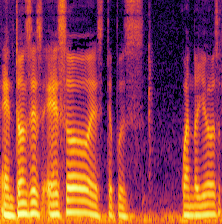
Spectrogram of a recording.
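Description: Noticeable background noise behind a man talking very slowly. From Mexico City. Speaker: community commission member. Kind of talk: interview. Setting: radio studio.

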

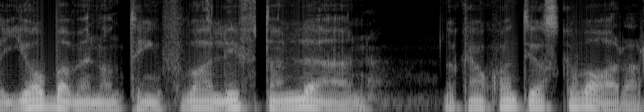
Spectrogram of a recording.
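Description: With a dark, mellow tone, a man speaks at a medium pitch and with fairly even intonation. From Sweden, Skåne (Kristianstad). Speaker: former criminal turned motivational coach. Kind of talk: interview testimony. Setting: studio. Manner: halting, many repetitions.

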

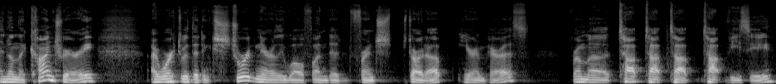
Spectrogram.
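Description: A man with an American accent speaks in a normal speaking voice, fairly low in pitch with ordinary variation, at a moderate pace. The recording is very clean with a silent background. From US South, Memphis. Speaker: brand strategy consultant. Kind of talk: interview.

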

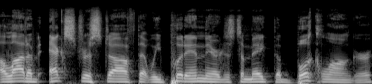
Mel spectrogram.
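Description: A man's normal speaking voice, medium in pitch, with an American accent at a moderate pace, on a very clean recording with a silent background. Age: 50s. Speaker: leadership coach. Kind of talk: interview.

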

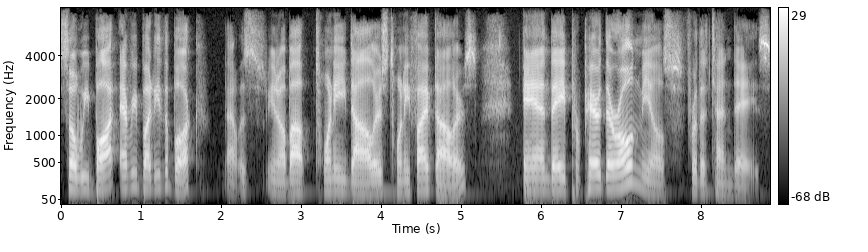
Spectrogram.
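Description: A man's fairly high-pitched, a normal speaking voice, fairly slow in pace with lively intonation. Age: 60s. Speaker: heart attack survivor. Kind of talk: interview.

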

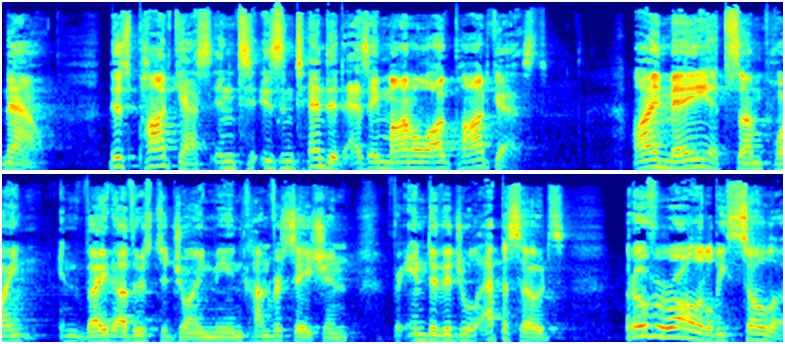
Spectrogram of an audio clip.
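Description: Speaking in an American accent, a man with an unremarkable speaking voice and a fairly high pitch uses lively intonation at a moderate pace. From US East Coast. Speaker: podcast host and media project founder. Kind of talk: solo monologue podcast, partly scripted.

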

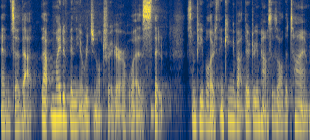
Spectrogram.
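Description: Speaking with an American accent, a woman talks at a fairly quick pace. Her pitch is fairly low, and there is vocal fry. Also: fairly even intonation. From US West Coast, San Francisco. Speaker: architect. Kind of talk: interview.

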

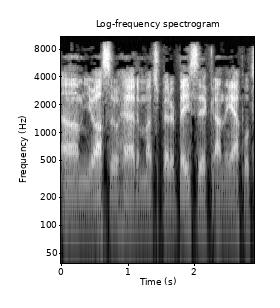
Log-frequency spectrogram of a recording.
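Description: A man with an American accent talks at a moderate pace over a quiet background. His pitch is fairly low and his tone bright and sharp. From Texas (Dallas). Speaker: retro computing blogger. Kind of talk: interview. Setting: remote call from Norway.

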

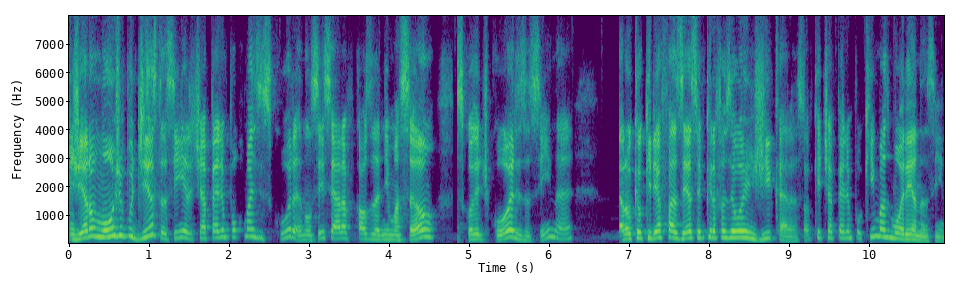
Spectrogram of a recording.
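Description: In a dry, close recording with no echo, a man with a high, bright, sharp voice speaks very fast in a raised, projected voice, with lively intonation and big swings in loudness. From southern Brazil, Rio Grande do Sul (Alvorada). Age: 30s. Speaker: history teacher. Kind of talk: casual chat. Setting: video call.

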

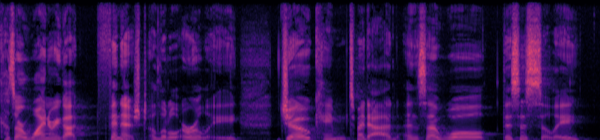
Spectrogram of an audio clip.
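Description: With an American accent and an unremarkable speaking voice, a woman talks at a fairly low pitch and moderate pace on a very clean recording with a silent background. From California. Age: 50s. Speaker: winemaker. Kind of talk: casual chat.

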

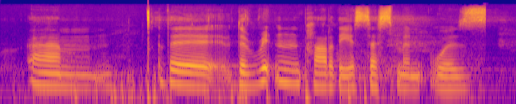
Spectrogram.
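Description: Over noticeable background noise, a woman speaks very slowly at a medium pitch. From England. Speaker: church planter. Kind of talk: casual interview.

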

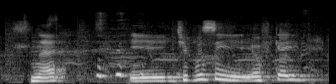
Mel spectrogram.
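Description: A man speaks with ordinary pitch variation. Audible room echo and noticeable background noise fill the recording. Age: 30s. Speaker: podcast co-host. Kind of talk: casual chat.

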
